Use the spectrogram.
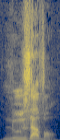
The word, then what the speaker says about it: nous avons: So I get to say nous avons, and this S takes on a Z sound.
